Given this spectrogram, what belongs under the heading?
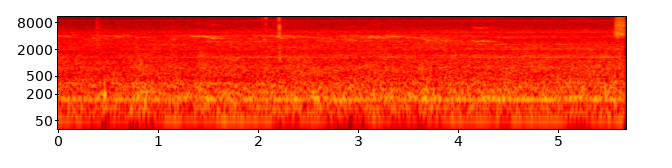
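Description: A train, unit 800-319, at Dawlish station gives a steady, continuous rumble with a low hum that stays even and fairly loud throughout, with no talk.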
